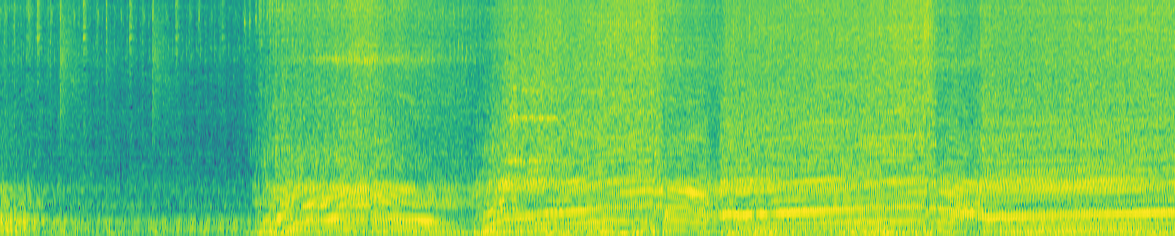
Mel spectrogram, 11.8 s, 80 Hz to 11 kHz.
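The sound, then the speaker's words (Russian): A 6.2-litre Chevrolet Corvette petrol V8 engine, fitted to the next-generation Chevrolet Camaro coupe, idles briefly, then roars into a series of loud revs, each rising and falling in pitch, about four sharp throttle blips with no talking. “Купе оснастят 6,2-литровым бензиновым двигателем от «Корвет», звук которого компания «Шевроле» не так давно дала послушать всем поклонникам модели.”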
